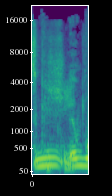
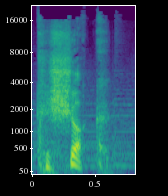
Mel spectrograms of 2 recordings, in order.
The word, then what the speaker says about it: Kashyyyk: It's pronounced a few different ways over the years. – Kashyyyk. Everybody knows it's Kashyyyk.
